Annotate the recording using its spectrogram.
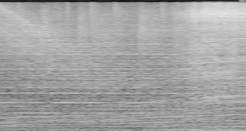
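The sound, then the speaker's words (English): A convertible's engine roars steadily and builds as the car speeds over from a paved road toward a taxiing private jet, swelling louder toward the end amid a dense, rushing background with no voices. “The convertible speeds over from a paved road, Frank keeping the taxiing plane in his sights.”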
